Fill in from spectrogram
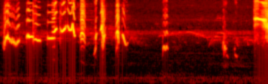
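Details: Oriental magpie-robin during trapping: an opening flurry of descending whistles and harsh notes, then near silence broken by a few soft calls, and a final loud raspy burst.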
